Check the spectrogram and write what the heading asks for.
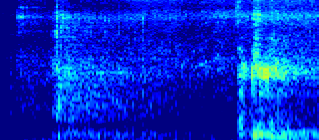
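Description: A man's short wordless vocal sound near the end, after a soft noise about half a second in.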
